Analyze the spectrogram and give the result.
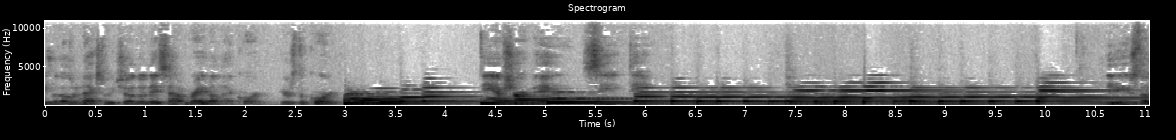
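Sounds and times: steelpan struck with mallets: 3.0s - 11.0s.

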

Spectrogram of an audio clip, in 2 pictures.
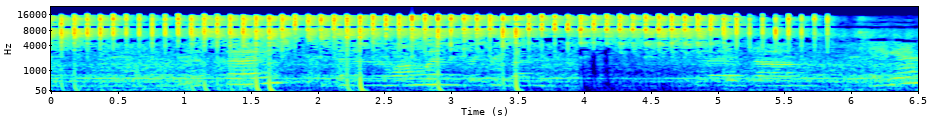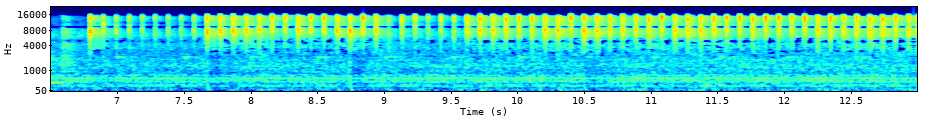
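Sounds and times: tattoo machine humming and ticking: 0.0s - 13.0s.

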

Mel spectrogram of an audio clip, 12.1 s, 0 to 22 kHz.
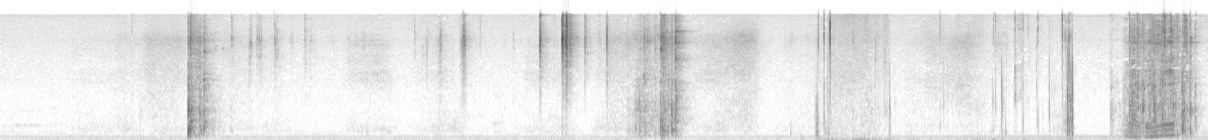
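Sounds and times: plastic parts clacking: 1.9s - 3.2s, 5.4s - 6.9s, 9.9s - 12.0s
plastic pieces rattling clatter: 2.1s - 3.2s.

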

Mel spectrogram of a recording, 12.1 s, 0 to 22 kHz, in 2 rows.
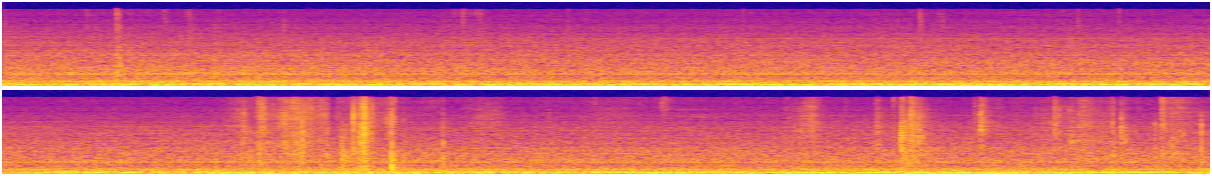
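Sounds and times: steady low hum: 0.0s - 12.0s
plastic sleeves crinkling: 7.2s - 8.4s.

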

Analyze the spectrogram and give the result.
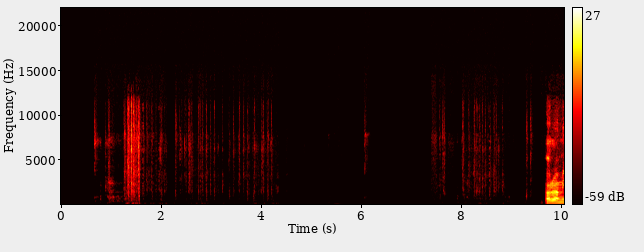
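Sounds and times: fast keyboard typing: 1.0s - 4.4s, 7.4s - 9.5s.

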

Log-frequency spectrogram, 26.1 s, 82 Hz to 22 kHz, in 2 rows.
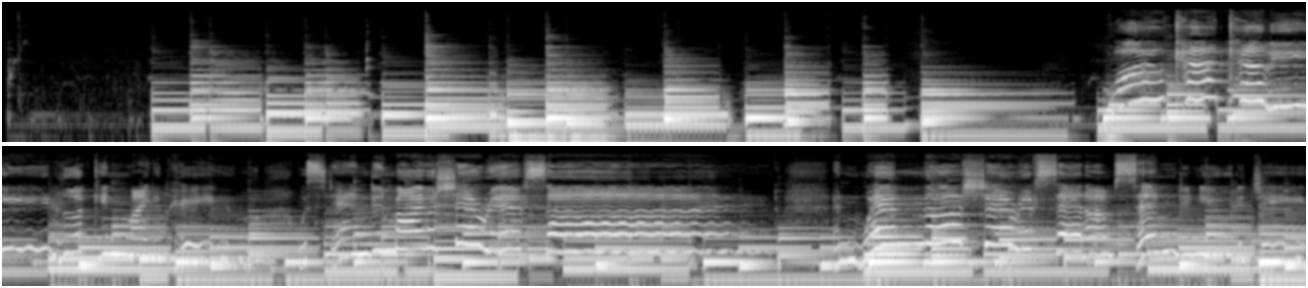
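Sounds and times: classical guitar plucked chords: 1.4s - 26.0s
soprano voice singing: 11.0s - 26.0s.

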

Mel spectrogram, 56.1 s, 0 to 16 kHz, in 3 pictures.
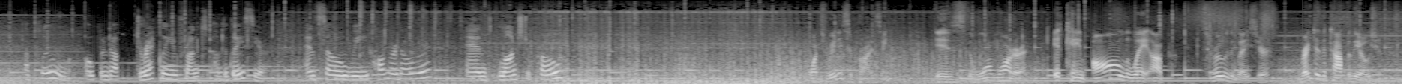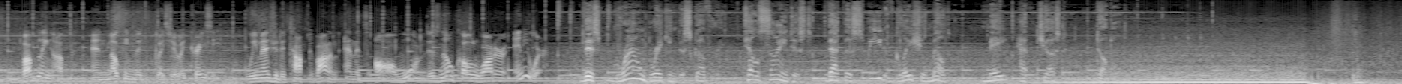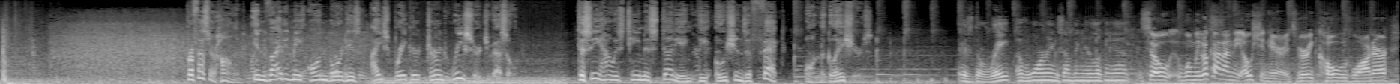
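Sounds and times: helicopter rotor and engine: 6.7s - 12.4s.

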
